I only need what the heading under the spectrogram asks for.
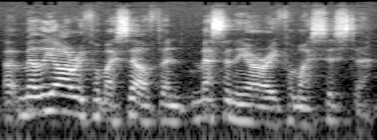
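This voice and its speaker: An earnest young craftsman in a fantasy game, polite and deferential. His voice sits fairly high and moves animatedly. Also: expressive, quick pace, a bit bright, slight background noise. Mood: nervous, eager. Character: eager, deferential young male artisan twin. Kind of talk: dramatic video game dialogue.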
